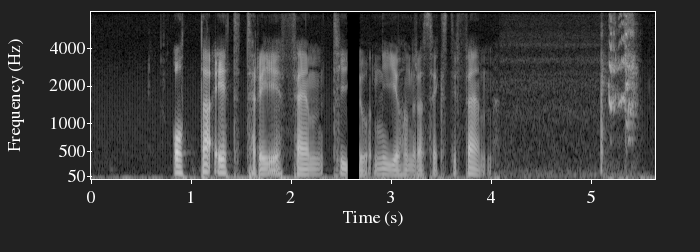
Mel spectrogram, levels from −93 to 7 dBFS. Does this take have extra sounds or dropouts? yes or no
yes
